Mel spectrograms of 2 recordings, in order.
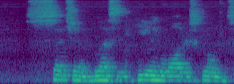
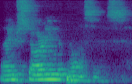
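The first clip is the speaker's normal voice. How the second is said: usual speaking voice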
